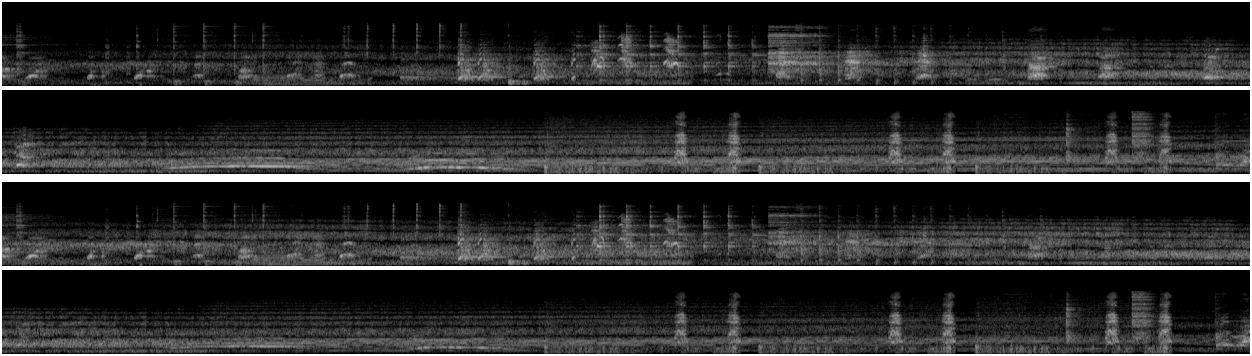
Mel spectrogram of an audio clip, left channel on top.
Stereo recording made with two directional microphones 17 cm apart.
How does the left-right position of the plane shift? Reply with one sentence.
You can hear the plane travel towards the left.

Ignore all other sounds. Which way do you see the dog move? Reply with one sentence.
You can hear the dog go left and come back.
